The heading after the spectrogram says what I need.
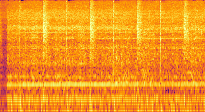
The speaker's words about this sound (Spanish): La moto se mueve, pero no se mueve tanto y tampoco se me aprieta el culo.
